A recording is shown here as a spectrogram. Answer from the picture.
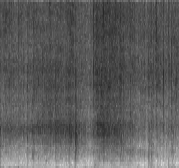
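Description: Burger patties and buns sizzling in hot fat in a frying pan, with a few short clicks and scrapes as a fork lifts a patty from the pan.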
